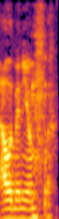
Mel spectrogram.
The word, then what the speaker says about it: aluminium: aluminium. – I just don't get where the extra syllable comes from.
